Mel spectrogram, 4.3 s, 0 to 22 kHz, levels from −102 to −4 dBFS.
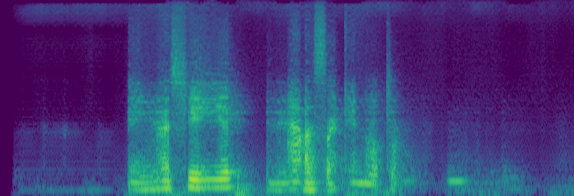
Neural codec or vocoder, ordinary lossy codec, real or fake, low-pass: codec, 44.1 kHz, 0.9 kbps, DAC; none; fake; none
